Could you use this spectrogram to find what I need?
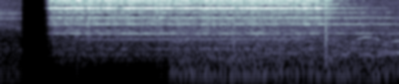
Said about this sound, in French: J'avais une grosse boule dans la gorge, et la cloche de la récré a sonné.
